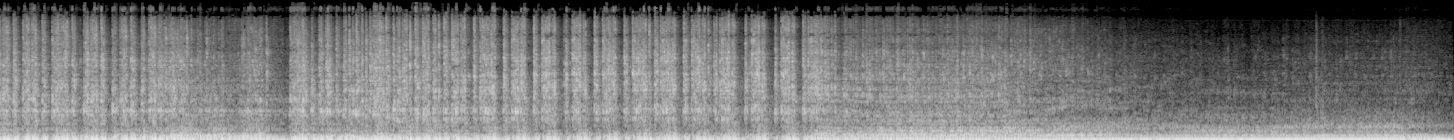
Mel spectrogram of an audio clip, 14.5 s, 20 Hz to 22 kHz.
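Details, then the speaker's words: 1997 Ford F-250 revived after years sitting, straight pipes, oil pressure gauge reading none (owner hopes it's the gauge); deep, very loud open-pipe roar climbing and falling with throttle blips, lumpy cam-like note, revving cleanly: healthy revving. "God damn, that sounds good. You know, that sounded like it had an actual cam. That's awesome. Holy crap, it is loud though."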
